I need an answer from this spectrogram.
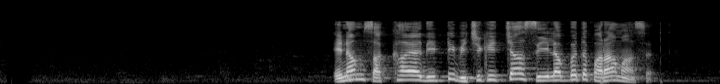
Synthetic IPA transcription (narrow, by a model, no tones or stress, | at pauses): enɐmsɐkʰːaːjɐd̪iʈːiʋit͡ɕikit͡ʃːaːsiːlɐbːət̪əpɐɾaːma̰ːsə̰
